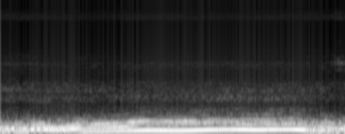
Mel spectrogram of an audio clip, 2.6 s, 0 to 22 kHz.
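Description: A dirt bike engine, an X2, revs up as more throttle is given, a loud close drone whose pitch rises and holds high before easing off slightly at the end.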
